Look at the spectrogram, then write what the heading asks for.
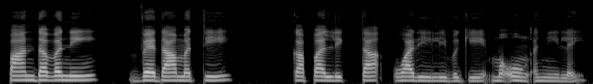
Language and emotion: Manipuri, neutral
